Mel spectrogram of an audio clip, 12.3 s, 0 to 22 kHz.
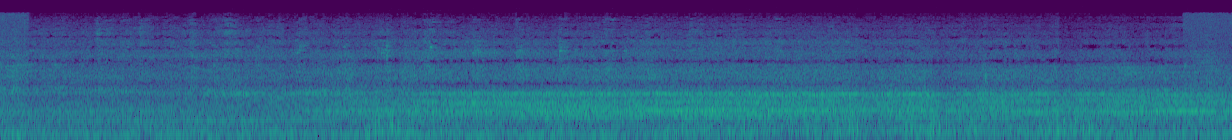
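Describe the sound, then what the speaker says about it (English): Continuous rumbling and rattling of a passing CSX GP38 diesel locomotive shoving a caboose, steady and fairly loud throughout with no pauses. "And there goes that GP38."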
